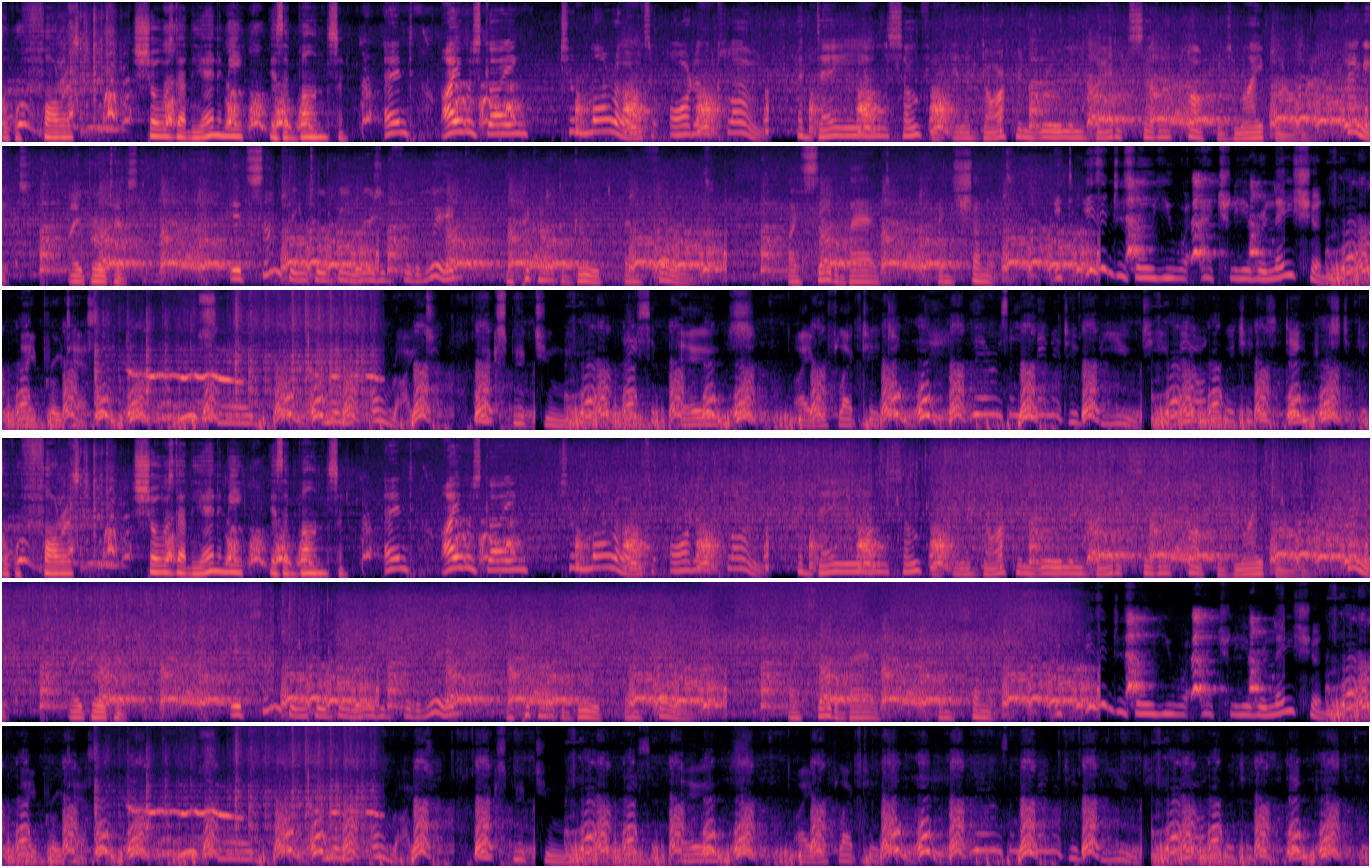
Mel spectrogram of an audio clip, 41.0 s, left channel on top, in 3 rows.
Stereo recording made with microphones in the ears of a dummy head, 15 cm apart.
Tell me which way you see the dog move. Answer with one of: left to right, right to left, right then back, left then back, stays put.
left to right.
